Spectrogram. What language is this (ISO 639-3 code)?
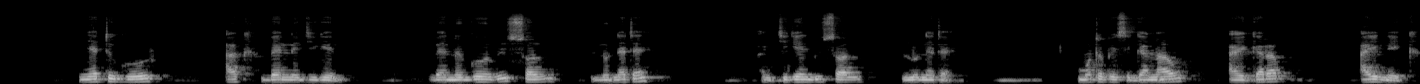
wol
